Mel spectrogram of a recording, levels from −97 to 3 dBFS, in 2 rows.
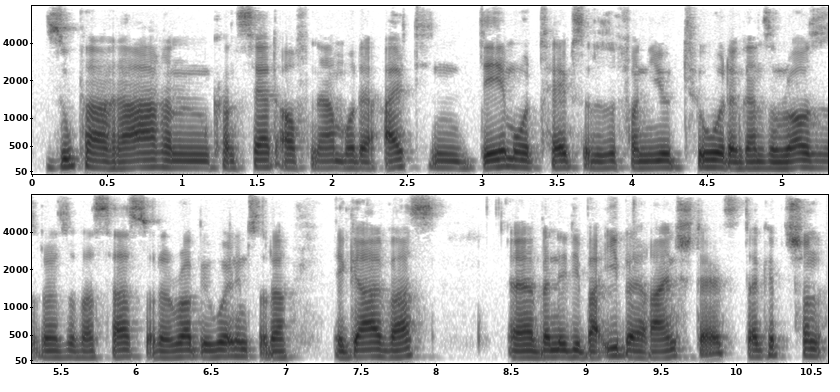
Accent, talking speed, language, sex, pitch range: German, 190 wpm, German, male, 110-125 Hz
